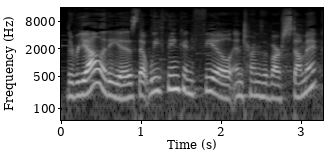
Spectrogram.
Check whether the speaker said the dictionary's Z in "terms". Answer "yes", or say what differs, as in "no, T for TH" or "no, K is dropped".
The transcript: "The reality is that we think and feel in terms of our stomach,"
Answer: yes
